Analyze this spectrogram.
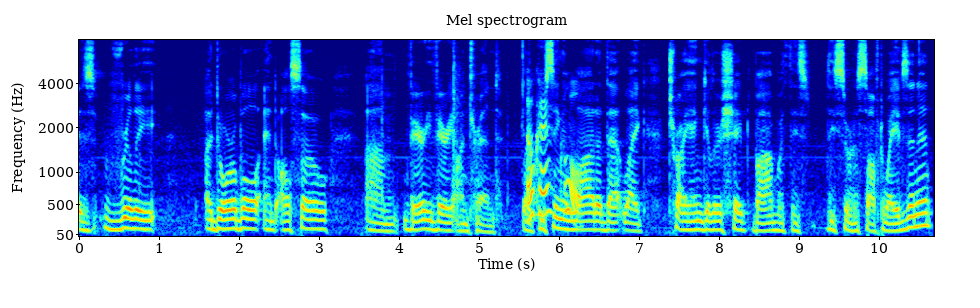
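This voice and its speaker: A moderate pace over light background noise. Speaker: guest. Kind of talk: interview answer. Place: studio.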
